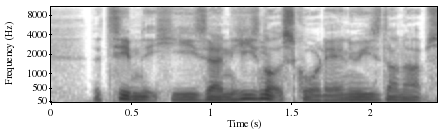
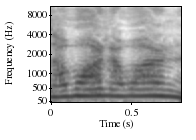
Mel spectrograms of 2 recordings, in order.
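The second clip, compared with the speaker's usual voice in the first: high, loud cry of joy; excited cheer; 5 dB louder than usual. Retold or imitated. Peter celebrating his winning shot, excited shout. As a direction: shout the win to the world. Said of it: "And Peter goes".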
